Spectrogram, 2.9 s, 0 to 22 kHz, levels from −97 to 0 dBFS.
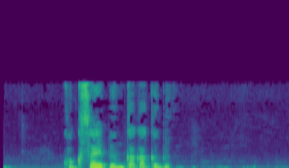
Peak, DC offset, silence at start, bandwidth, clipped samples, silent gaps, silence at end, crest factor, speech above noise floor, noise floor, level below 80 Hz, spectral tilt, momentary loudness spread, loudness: -6 dBFS; under 0.1%; 0.05 s; 12 kHz; under 0.1%; none; 0.35 s; 20 dB; 34 dB; -57 dBFS; -48 dBFS; -4 dB/octave; 18 LU; -24 LUFS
